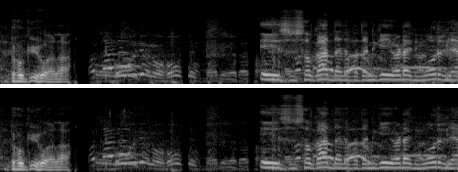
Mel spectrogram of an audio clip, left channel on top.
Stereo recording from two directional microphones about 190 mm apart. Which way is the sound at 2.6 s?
40° right (ahead or behind).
